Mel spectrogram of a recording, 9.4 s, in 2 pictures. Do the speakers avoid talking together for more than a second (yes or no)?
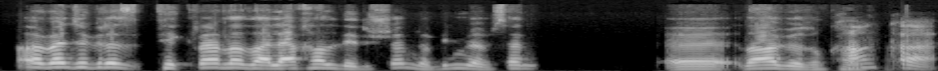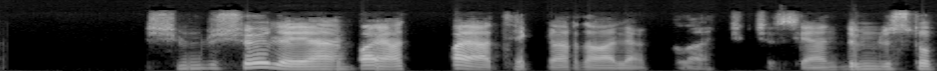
yes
